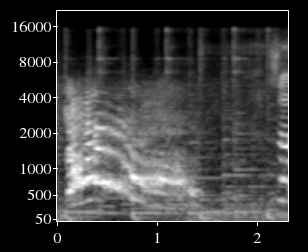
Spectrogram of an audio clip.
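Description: A child's drawn-out whining voice that starts sharply and falls in pitch over about a second and a half, then fades, like the plush toy being voiced protesting while it is brushed.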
